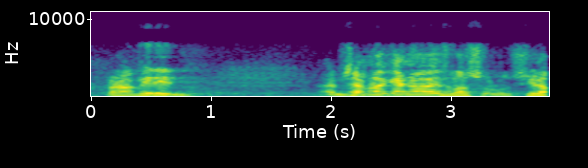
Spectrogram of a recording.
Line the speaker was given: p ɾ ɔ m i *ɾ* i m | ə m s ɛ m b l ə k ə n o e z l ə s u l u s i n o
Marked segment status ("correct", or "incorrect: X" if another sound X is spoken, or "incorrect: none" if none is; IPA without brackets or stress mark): correct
